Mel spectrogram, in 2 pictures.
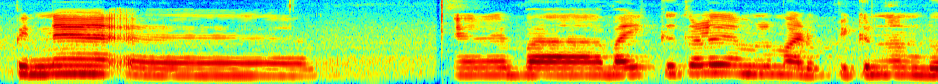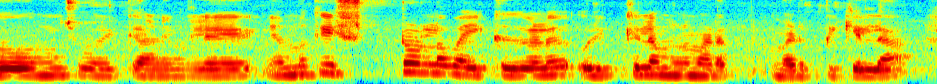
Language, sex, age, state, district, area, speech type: Malayalam, female, 18-30, Kerala, Kozhikode, rural, spontaneous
